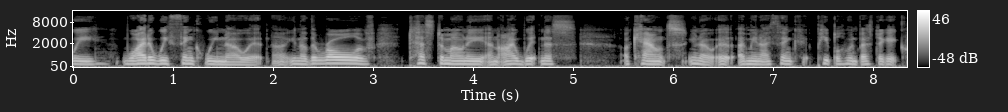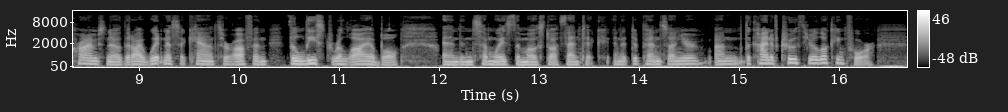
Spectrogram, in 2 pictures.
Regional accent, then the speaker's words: New York City, New York, United States; Well, I grew up in New York City always knowing that, like most of the women who worked in the garment trade, she did not

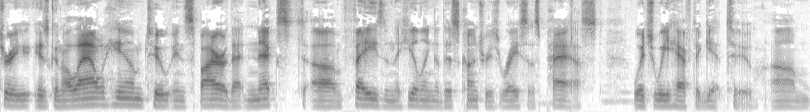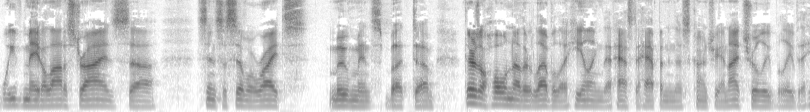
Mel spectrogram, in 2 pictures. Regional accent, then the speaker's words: Roanoke, Virginia, United States; from Roanoke

